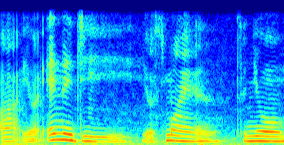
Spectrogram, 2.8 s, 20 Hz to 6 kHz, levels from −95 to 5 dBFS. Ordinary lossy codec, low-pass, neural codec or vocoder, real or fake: none; 5.4 kHz; codec, 16 kHz, 16 kbps, FreqCodec, smaller model; fake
